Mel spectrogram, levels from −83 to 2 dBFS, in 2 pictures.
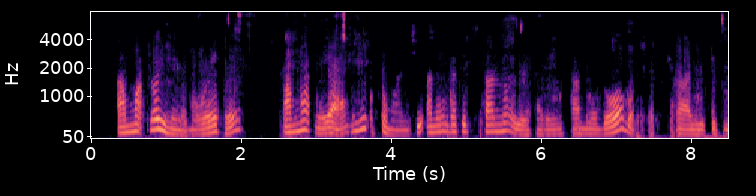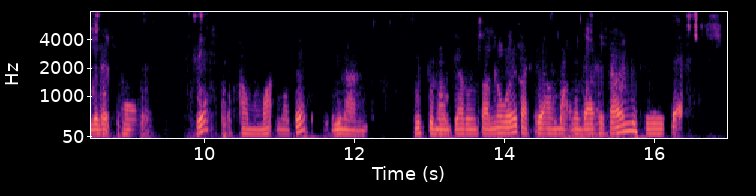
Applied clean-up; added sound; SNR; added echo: neural mask model Resemble Enhance denoiser.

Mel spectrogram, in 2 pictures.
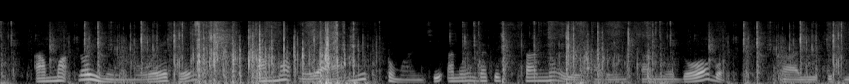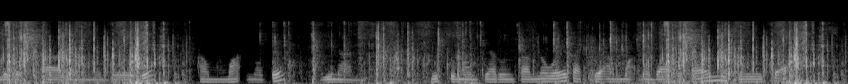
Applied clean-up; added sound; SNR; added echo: none; Crumpling, crinkling; -2 dB; none.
